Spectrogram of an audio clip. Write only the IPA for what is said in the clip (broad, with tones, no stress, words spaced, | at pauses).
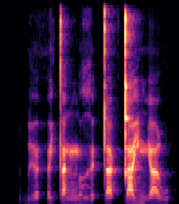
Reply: ɓɨ˨˩ə̯ hə˧˩jt̪a˧nŋo˨˦ ɣə˨˩t̚t̪a˨˩k̚t̪a˨˦j ɲa˨˦w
